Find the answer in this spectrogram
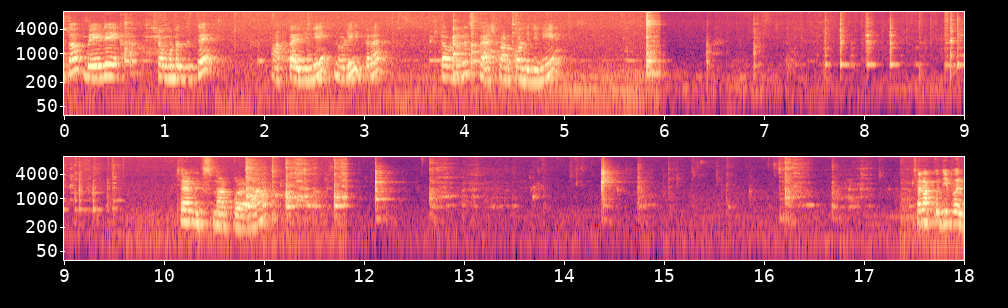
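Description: A steel ladle stirring sambar in an aluminium pressure cooker, with scattered clinks and scrapes of metal against the pot.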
